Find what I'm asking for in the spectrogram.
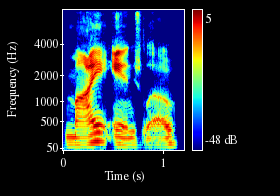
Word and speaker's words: Maya Angelou: Maya Angelou has a U on the end, but it's Maya Angelou.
